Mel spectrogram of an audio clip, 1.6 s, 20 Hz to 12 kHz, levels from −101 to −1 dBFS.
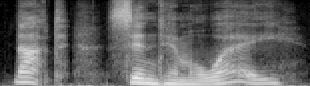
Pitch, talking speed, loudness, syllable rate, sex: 155 Hz, 115 wpm, -19 LUFS, 4.1 syllables/s, male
